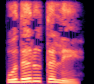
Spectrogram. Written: ಒದರುತಲೆ

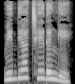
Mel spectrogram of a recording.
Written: ವಿದ್ಯಾಚ್ಛೇದಂಗೆಯ್

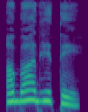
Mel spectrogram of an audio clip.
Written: ಅಬಾಧಿತೆ

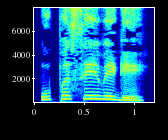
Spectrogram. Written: ಉಪಸೇವೆಗೆಯ್

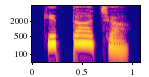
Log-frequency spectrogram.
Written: ಕಿತ್ತಾಚ

